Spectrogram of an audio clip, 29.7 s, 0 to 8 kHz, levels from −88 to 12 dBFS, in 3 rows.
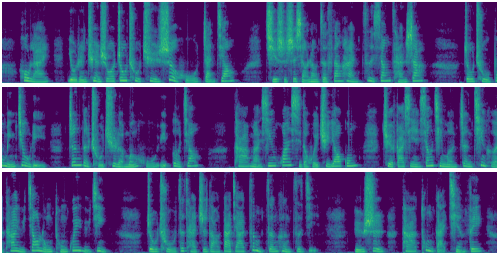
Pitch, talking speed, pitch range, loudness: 220 Hz, 180 characters per minute, 185-265 Hz, -21 LUFS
